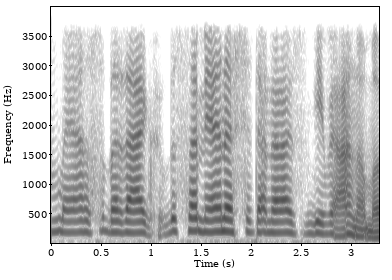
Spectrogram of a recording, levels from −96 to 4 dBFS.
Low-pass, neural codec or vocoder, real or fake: 3.6 kHz; codec, 16 kHz in and 24 kHz out, 0.4 kbps, LongCat-Audio-Codec, four codebook decoder; fake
